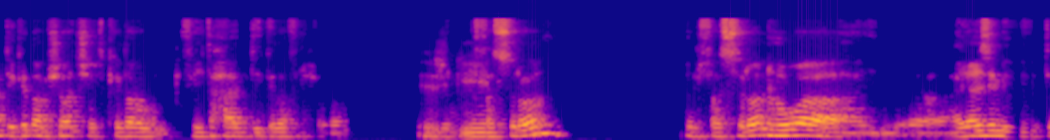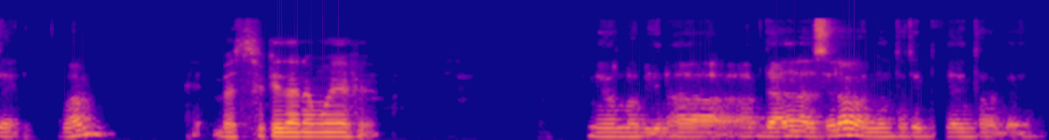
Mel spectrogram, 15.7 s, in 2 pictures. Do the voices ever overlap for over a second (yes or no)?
no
